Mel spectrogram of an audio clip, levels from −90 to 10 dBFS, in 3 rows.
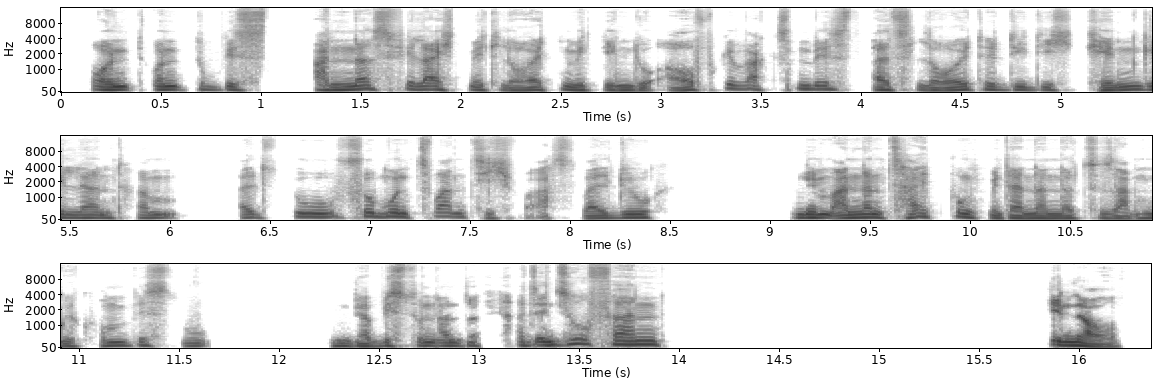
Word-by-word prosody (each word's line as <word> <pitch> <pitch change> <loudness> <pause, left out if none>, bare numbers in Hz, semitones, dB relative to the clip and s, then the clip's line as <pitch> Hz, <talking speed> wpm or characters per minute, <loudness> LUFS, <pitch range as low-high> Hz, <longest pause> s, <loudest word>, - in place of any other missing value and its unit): und 120 -1 +4
und 125 -1 +4
du 125 - -6
bist 115 -2 -3 0.2
anders 120 +6 +2
vielleicht 130 -5 -1
mit 105 -2 -3
Leuten, 95 +3 -2
mit 100 -2 -1
denen 95 0 +1
du 95 - -3
aufgewachsen 125 - -4
bist, 140 -2 -3
als 105 -2 -1
Leute, 110 +5 0
die 115 +1 -3
dich 105 -1 -6
kennengelernt 115 +1 0
haben, 115 +2 -3 0.3
als 120 -3 -6
du 150 -2 +2
25 150 - -2
warst, - - -14
weil 95 +1 0
du 125 +2 +3 0.7
in 125 - -1
'nem 125 0 +6
anderen 125 +2 +5
Zeitpunkt 135 +2 -2
miteinander 95 -2 +1
zusammengekommen 95 +7 -2
bist, 130 -3 -7
w 110 +1 -5 0.6
und 105 -1 -1
da 100 - +3
bist 115 +3 -1
du - - 0
ein 125 - +2
anderer 120 +1 0 0.2
also, 130 +1 -1
insofern 160 -1 +4 1.9
Genau. 125 - +8
115 Hz, 155 wpm, -24 LUFS, 100-130 Hz, 1.9 s, Genau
